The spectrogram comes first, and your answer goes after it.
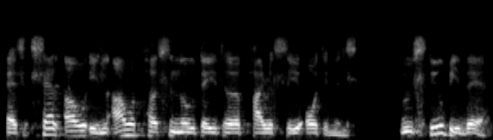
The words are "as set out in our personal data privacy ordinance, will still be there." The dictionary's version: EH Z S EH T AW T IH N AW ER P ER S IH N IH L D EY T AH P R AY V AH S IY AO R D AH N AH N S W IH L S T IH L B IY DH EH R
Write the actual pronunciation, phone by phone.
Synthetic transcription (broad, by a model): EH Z S EH T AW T IH N AW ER P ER S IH N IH L D EY T AH P AY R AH S IY AO D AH N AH N S W IH L S T IH L B IY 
